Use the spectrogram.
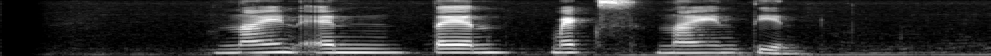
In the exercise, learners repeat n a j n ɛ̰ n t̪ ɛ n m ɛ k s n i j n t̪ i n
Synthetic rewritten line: n a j n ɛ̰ n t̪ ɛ n m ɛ k s n a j n t̪ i n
